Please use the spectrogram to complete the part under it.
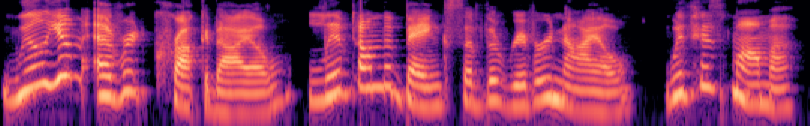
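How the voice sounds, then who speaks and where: Bright, animated woman reading to children. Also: a little high, normal speed. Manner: expressive, explanatory asides to young listeners. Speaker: kindergarten teacher reading aloud. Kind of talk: children's storybook read-aloud.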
